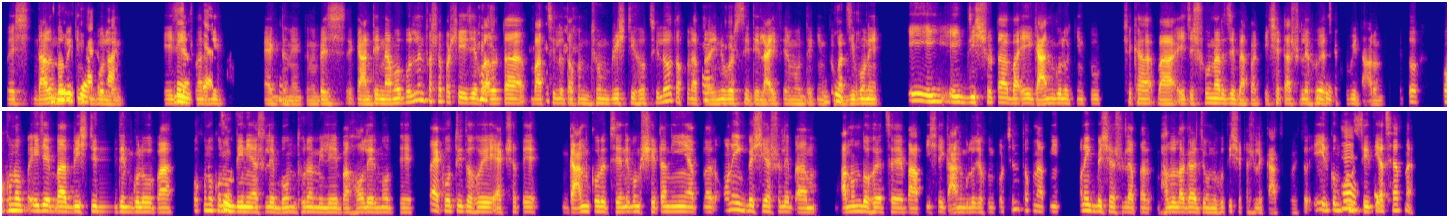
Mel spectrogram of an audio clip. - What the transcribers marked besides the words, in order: laughing while speaking: "হ্যাঁ"; chuckle; other noise
- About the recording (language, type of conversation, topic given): Bengali, podcast, মন খারাপ হলে কোন গানটা শুনলে আপনার মুখে হাসি ফুটে ওঠে?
